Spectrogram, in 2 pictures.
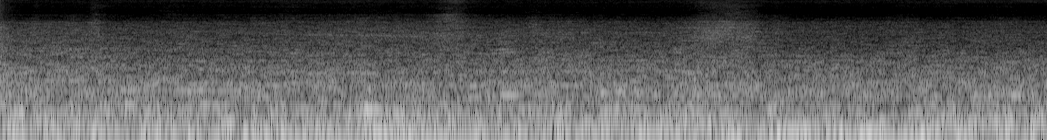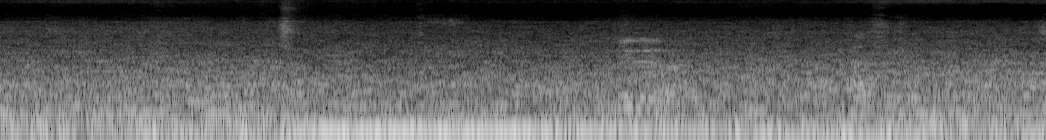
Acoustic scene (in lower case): bus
